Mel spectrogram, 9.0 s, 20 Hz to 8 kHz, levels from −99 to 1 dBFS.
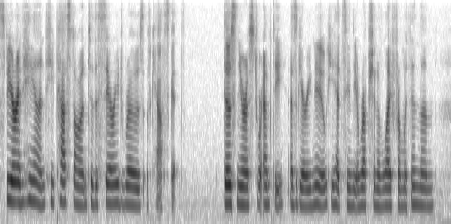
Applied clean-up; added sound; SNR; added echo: none; none; none; none.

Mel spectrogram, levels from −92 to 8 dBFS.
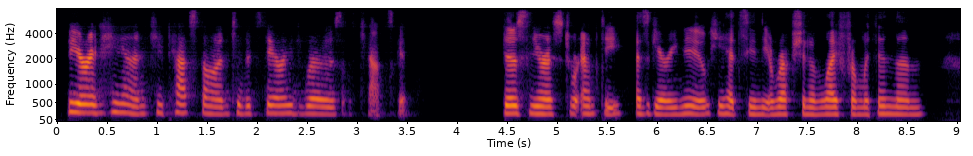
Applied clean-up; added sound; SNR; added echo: neural mask model DeepFilterNet 3.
